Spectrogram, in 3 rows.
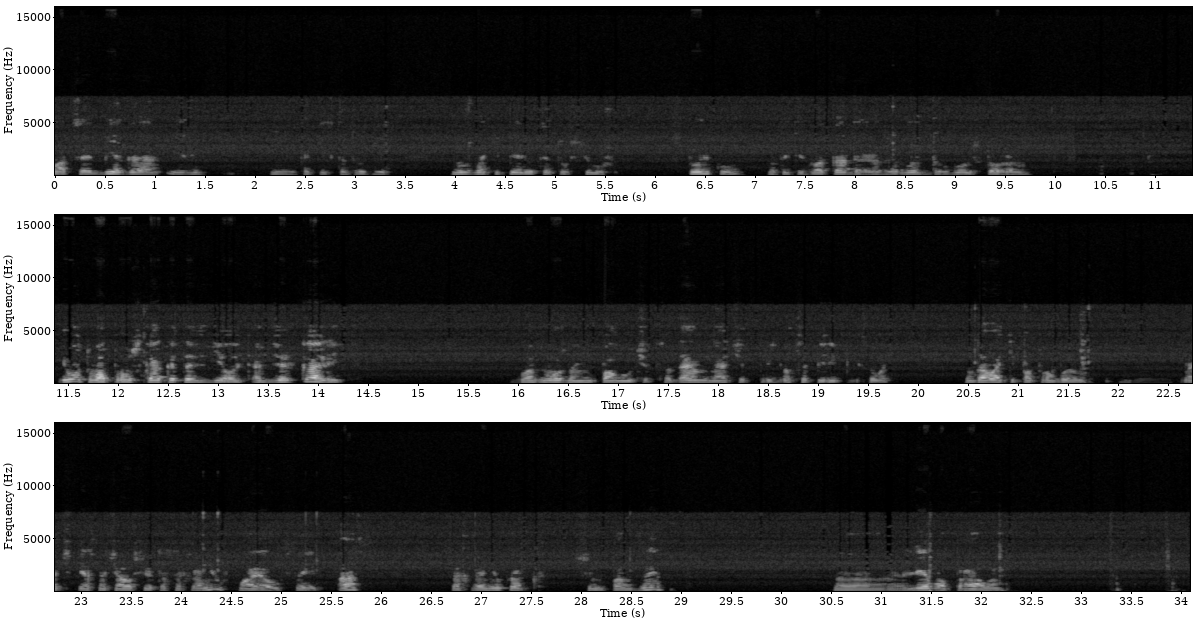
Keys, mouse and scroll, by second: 3.2-8.4 drag, 12.1-20.6 drag, 21.0 click, 24.1 click.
